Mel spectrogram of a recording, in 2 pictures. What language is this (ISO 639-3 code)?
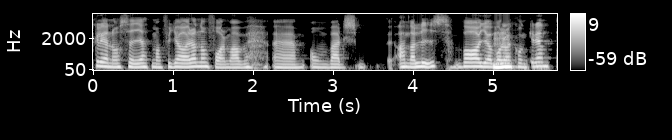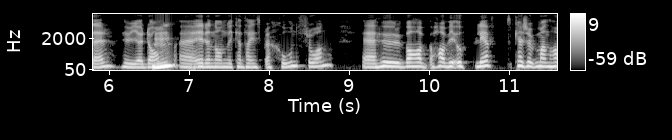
swe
